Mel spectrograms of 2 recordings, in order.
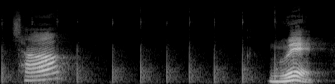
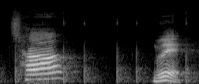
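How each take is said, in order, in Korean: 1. 두 번째 모음은 한 소리에서 다른 소리로 넘어가는 이중모음이에요. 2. 두 번째 모음은 변하지 않는 하나의 단모음이에요. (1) "이중모음으로 발음할 수 있기 때문에 이렇게도 발음할 수 있어" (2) "요를 참 아이고 이어 발음해야 되니까 참외 이렇게 발음을 해야 되거든"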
